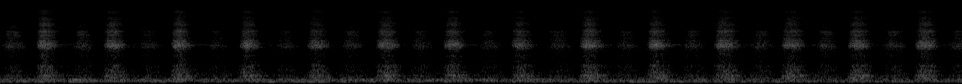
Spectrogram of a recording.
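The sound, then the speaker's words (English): Breath of fire during a breathwork session, with quick, forceful breaths in and out through the nose. Soft, rhythmic puffs repeat at a steady, even pace throughout, faint and with no talking. “We're going to start with a gentle breath of fire. So in through the nose. Out through the nose.”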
